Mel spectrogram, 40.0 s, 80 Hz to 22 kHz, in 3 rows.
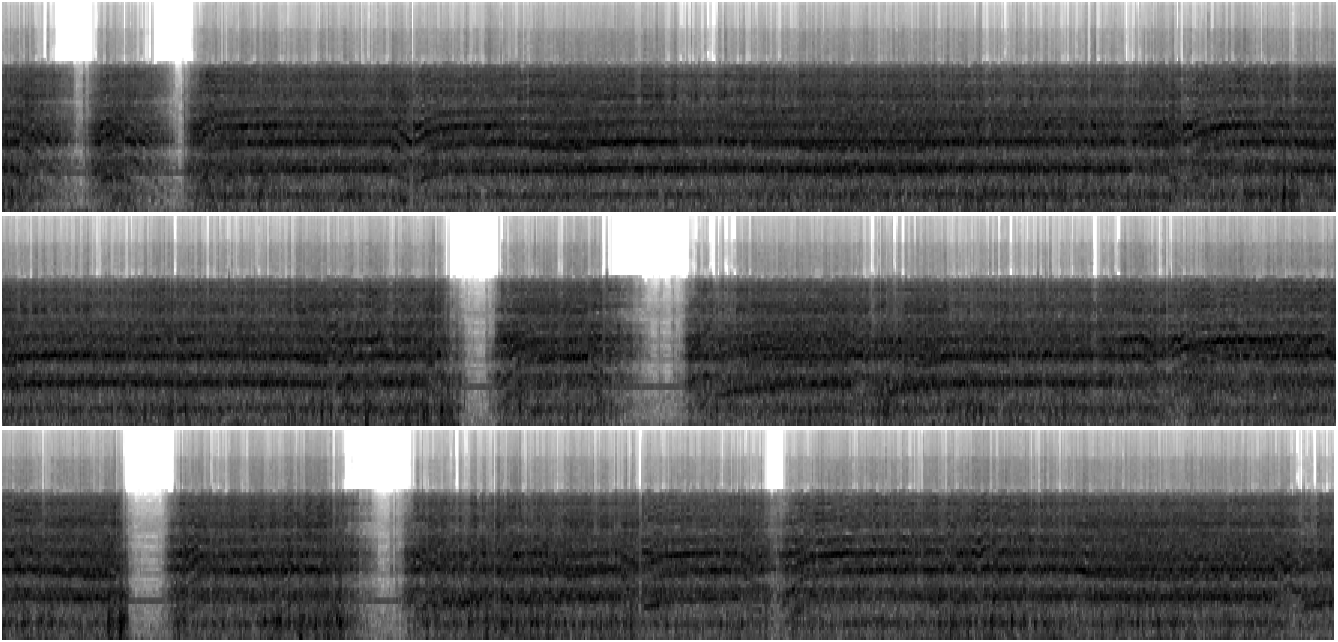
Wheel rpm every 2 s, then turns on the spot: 80, 210, 210, 230, 220, 210, 220, 230, 170, 100, 180, 220, 190, 180, 170, 140, 180, 190, 220, 180.
none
